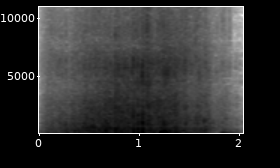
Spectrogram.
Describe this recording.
The sound of someone standing up from a leather couch. Made of a leather jacket.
